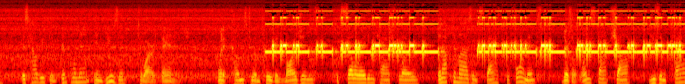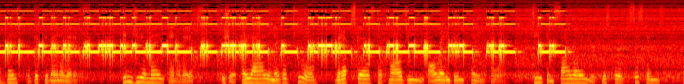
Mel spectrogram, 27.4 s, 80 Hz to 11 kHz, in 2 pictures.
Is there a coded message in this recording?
Yes: TTY/TDD text telephone tones (45.45 baud Baudot) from 5.3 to 25.0 s, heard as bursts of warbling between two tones, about 400 Hz shift, 1600 Hz centre, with room echo and speech in English. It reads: ZWQU3 9UIB1 L8WAE 0MXCW LGM5F LSJVP T03TX EDBVB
